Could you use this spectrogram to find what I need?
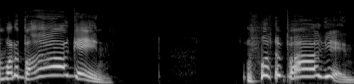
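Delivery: very high, swooping, heavy sarcasm. Reading out suspiciously cheap prices to chat: sarcastic. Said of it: "I'm being very sarcastic while I'm talking about this".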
